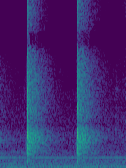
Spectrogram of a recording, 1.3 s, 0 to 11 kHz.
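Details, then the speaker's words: Focused (not radial) shockwave therapy (ESWT) device applied to the demonstrator's own hand at minimum intensity, 120/min frequency, 1500 shots selected: two sharp snapping clicks about half a second apart as the pulses fire. "देख सकते हैं focus stock आ रही है मेरे को। Intensity अभी minimum है।"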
